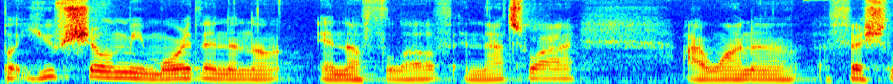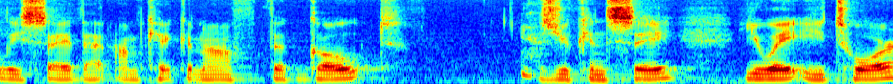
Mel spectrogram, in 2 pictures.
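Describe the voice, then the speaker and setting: A man at medium pitch and moderate pace, with fairly even intonation. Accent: Arabic. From UAE, Abu Dhabi. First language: Arabic. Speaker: actor. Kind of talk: interview.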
